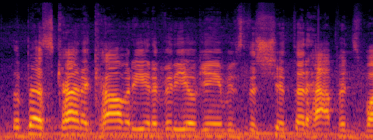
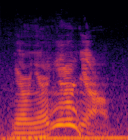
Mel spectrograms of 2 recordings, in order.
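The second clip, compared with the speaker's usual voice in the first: soft mewing meows; quiet cartoon cat; 5 semitones lower, 4 dB quieter than usual. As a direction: meow like a cat. Cat Nigel voiced.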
